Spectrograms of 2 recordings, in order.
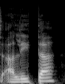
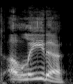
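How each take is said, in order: First: The T is made with tongue against teeth. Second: The T is a plain English T sound. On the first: "he kind of puts his tongue behind his teeth" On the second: "just Alita"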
